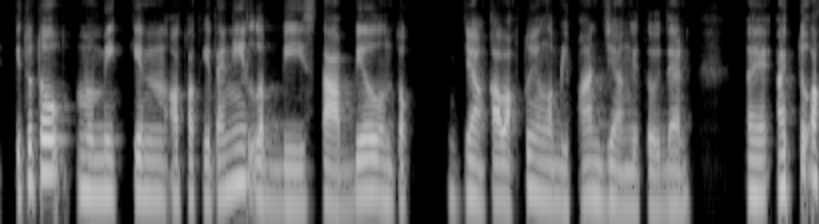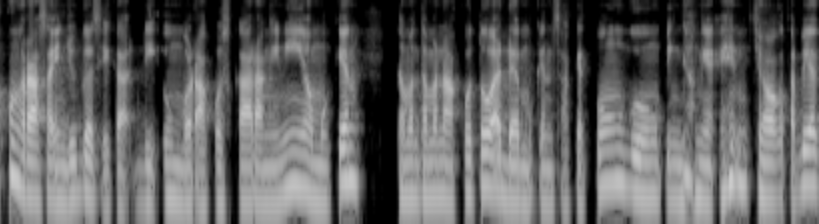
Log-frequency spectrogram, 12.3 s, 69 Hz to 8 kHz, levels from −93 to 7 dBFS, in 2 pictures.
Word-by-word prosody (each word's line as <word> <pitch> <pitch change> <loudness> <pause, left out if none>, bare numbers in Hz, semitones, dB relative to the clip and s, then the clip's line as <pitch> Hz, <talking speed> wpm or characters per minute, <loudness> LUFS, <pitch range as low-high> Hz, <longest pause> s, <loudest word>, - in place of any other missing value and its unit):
itu - - -2
tuh 210 0 +5
membikin 140 -1 -2
otot 130 0 -2
kita 130 +1 -3
ini 160 +5 +1
lebih 115 -8 -2
stabil 115 +3 +2
untuk 120 -3 -5 0.2
jangka 130 -1 0
waktu 135 +3 0
yang 125 - -3
lebih 115 -1 -7
panjang 125 -3 -2
gitu, 105 0 -5
dan, 110 +1 -3 0.5
eee, 135 -1 +1
t - - -31
itu 150 - -2
aku 190 +2 +3
ngerasain 130 -3 +6
juga 130 +1 0
sih - - -6
Kak 110 - -3
di 120 - -3
umur 120 -3 -1
aku 120 +2 -6
sekarang 120 -1 +2
ini 155 +5 0
ya 150 - +2
mungkin, 130 +9 +2 0.3
teman-teman 130 0 -1
aku 140 +3 -3
tuh 160 0 +6
ada 120 - +2
mungkin 115 -1 -7
sakit 110 0 -9
punggung, 155 -5 0
pinggangnya 125 -1 -2
encok. 140 -6 +1
Tapi 165 +1 +2
130 Hz, 200 wpm, -25 LUFS, 120-140 Hz, 0.5 s, ngerasain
